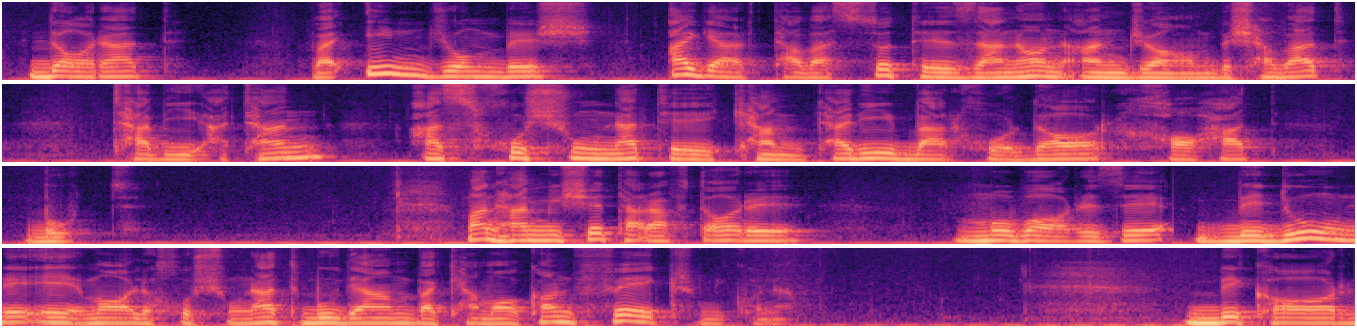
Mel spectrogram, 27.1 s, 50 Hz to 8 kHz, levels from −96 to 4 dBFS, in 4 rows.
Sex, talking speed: male, 65 wpm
